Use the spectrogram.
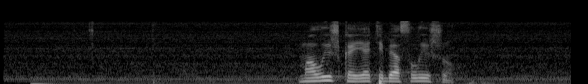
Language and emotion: Russian, neutral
